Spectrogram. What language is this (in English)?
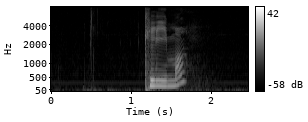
Norwegian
